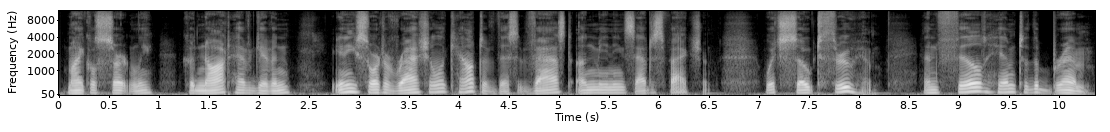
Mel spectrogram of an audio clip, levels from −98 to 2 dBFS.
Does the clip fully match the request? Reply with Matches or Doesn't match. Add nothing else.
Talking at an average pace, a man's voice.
Matches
